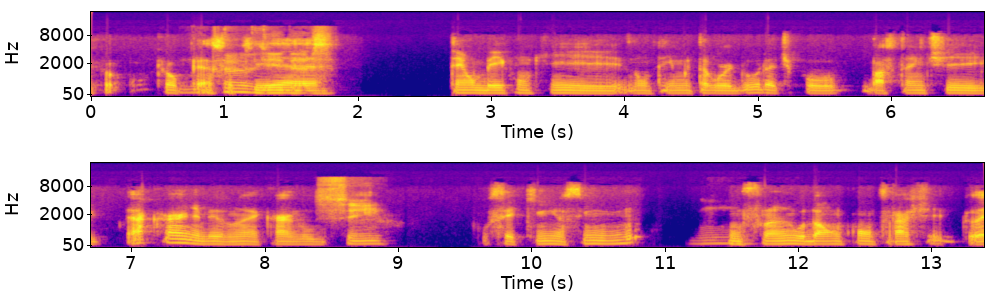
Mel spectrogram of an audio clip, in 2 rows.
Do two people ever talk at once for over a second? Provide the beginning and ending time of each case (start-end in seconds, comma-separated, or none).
0.6-1.8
